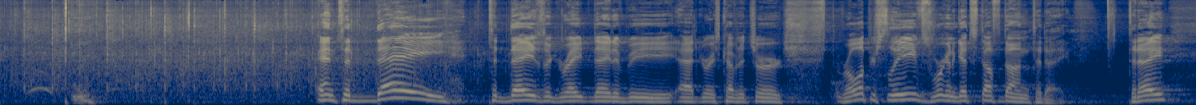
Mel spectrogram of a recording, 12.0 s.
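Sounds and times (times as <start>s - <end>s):
congregation clapping at Grace Covenant Church on Resurrection Sunday: 0.0s - 6.2s
speech: 3.2s - 11.8s.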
